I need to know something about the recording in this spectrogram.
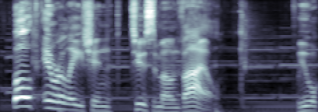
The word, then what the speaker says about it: Weil: died of malnutrition vile yes it's pronounced vile sounds like a connection to vialism eyes sides look up vialism and came up with two results both in relation to Simone vile we will call this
